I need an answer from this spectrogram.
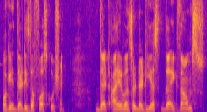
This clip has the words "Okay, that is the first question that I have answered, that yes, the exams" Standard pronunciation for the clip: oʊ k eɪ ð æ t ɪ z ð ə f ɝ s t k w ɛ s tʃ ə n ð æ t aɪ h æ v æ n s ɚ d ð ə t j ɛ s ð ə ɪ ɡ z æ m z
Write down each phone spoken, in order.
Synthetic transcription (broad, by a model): oʊ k eɪ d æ t ɪ z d ə f ɝ s t k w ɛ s ʃ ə n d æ t aɪ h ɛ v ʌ n s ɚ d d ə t j ɛ s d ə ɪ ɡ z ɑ m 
